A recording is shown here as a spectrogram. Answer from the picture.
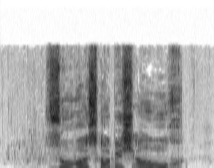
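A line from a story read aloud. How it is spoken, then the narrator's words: Called out. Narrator (German): ruft ein Rüsseldrache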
